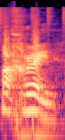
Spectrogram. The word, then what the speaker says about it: Bahrain: 110 years of British rule yeah uh it's pronounced Bahrain okay you know that because I have family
